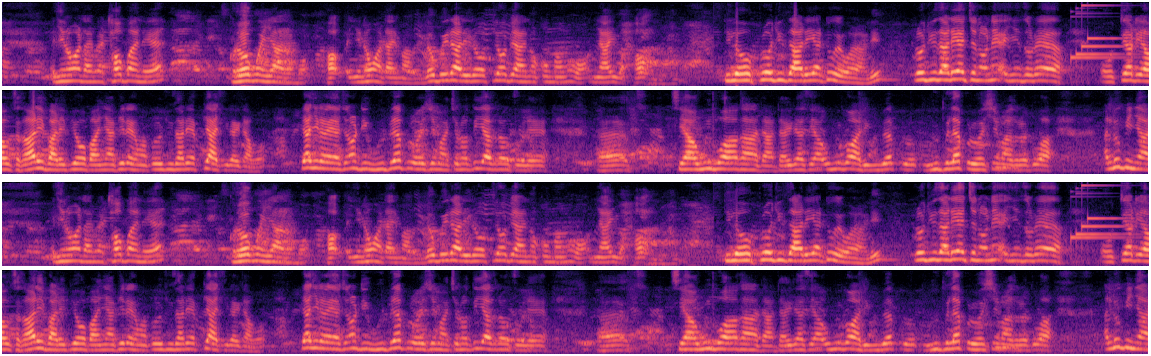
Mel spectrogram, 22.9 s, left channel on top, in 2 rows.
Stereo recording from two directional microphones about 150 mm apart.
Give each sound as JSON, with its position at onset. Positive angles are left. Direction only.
{"t": 0.5, "sound": "a man's voice", "side_deg": 10}
{"t": 10.7, "sound": "music", "side_deg": 0}
{"t": 11.2, "sound": "a man's voice", "side_deg": 15}
{"t": 19.9, "sound": "a man's voice", "side_deg": 5}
